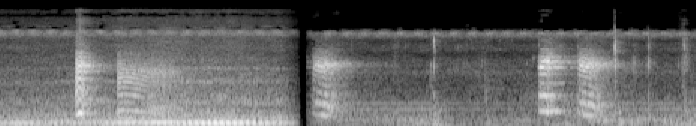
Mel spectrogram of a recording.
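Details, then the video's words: Tokay gecko (Gekko gecko), a tree-dwelling gecko active at dawn and dusk: a deep, rumbling low note gives way to two sharp two-part calls, each a click then a falling harmonic syllable, over a steady hum and a thin high whine. "Tiếng Tắc Kè Kêu, Tổng hợp hình ảnh con tắc kè - Picture And Sound Of Tokay Gecko"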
